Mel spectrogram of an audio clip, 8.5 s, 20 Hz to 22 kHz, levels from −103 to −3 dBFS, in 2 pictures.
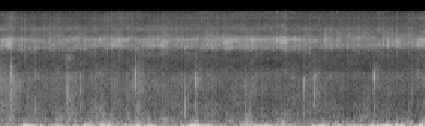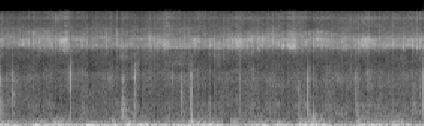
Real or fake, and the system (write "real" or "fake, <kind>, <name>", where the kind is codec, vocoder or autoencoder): fake, codec, SNAC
